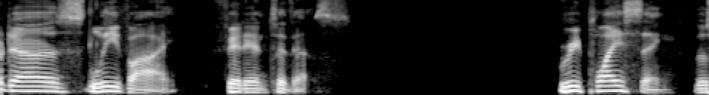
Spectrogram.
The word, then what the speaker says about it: Levi: Dan is removed and Levi is the one that's taking his place or levie if you prefer that pronunciation but it's interesting here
